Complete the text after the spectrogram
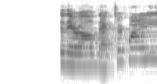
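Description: A woman speaks slowly and clearly into a close microphone.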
